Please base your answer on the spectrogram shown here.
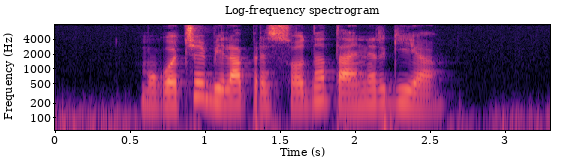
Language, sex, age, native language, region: Slovenian, female, 18-29, Slovenian, Coastal Karst region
